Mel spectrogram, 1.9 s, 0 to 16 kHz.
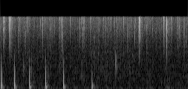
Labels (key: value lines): label: biophony
recorder: SoundTrap 300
